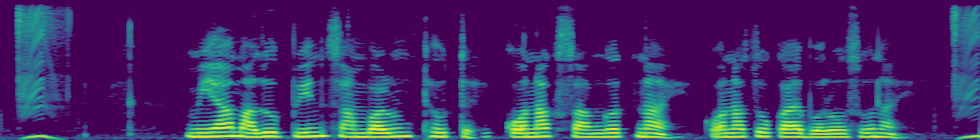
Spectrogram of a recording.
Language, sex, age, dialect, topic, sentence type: Marathi, female, 25-30, Southern Konkan, banking, statement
